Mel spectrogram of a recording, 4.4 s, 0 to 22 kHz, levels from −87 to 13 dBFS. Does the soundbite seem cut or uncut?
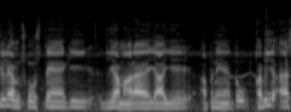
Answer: uncut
